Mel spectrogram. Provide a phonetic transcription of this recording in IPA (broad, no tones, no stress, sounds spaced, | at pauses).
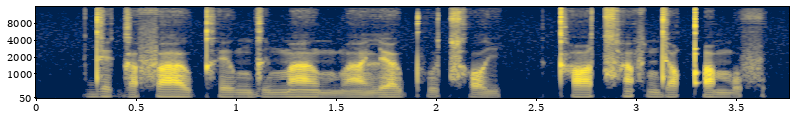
d e ɡ a f aː u̯ kʰ e u̯ ŋ ɡ ɨ i̯ m ãː u̯ m b ãː lʲ ɑ u̯ pʰ u t͡sʰ ɔ i̯ | kʰ ɑ t͡sʰ ã f n d ɨ u̯ qʼ ə m o f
